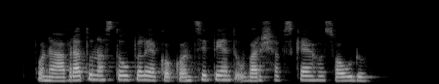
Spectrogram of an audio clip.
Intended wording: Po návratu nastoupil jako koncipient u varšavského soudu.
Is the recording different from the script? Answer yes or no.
no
